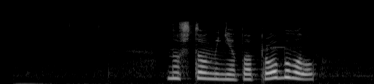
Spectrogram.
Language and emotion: Russian, neutral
